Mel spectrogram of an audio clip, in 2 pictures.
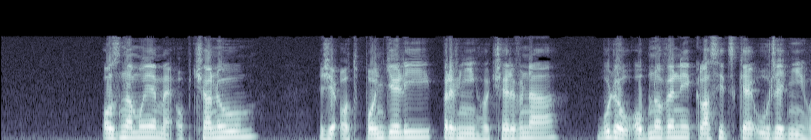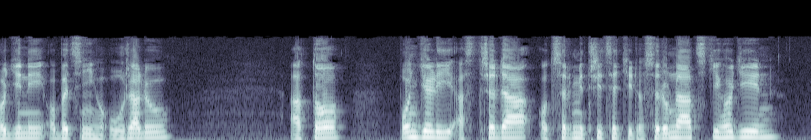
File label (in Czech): Obec úřední hodiny, rozhlas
